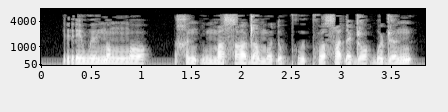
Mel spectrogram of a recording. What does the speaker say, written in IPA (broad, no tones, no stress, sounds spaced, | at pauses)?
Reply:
r e w ɘ n̪ ɔ ŋ ŋ͡m ɔ | χ ɘ ŋ ɓ u m ə sˤ ɑ ɖ ɑ m o ɗ o kʷʰ e kʷʰ e sˤ ə ɗ ɛ ɖ ɔ ɡ͡b o ɖ ə ŋ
